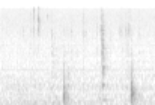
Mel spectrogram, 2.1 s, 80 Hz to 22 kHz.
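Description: Faint, sharp clicks, three clear ones a little under half a second apart, as a front-panel knob on a Tektronix FG502 function generator is turned by hand.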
